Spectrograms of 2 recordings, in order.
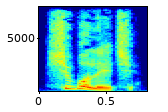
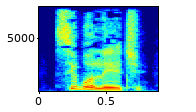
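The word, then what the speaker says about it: chibolete: respondesse que não diziam Então diga xibolete se ele dissesse se bolete sem conseguir pronunciar corretamente a palavra prendiam não me matavam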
